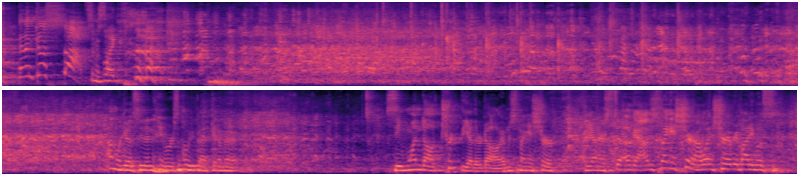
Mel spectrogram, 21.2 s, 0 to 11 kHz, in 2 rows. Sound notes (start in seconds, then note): 1.5 audience Laughing; 1.7 laughs; 14.0 audience Laughing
